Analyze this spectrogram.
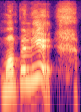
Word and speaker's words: Montpellier: That's how you pronounce it. That's how you say it, Montpellier.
